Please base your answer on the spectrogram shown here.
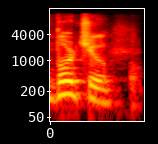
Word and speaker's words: Burciu: Do I pronounce it that way? It's Burciu.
